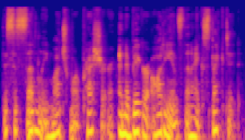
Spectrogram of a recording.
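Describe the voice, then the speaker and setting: Female children's author for read-aloud: low, lightly husky voice, expressive, talks directly to kids. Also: brisk. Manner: expressive, addressing young listeners. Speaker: author reading their own book.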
